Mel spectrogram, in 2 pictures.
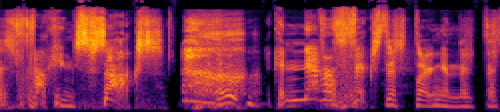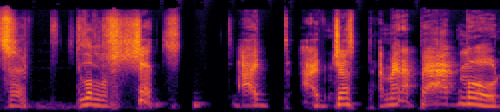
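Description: A put-on character voice sits at a middle pitch and moves at a fairly slow pace. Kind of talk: casual, profane. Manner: grumpy, frustrated.

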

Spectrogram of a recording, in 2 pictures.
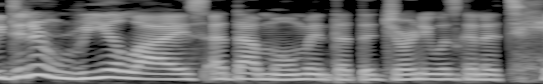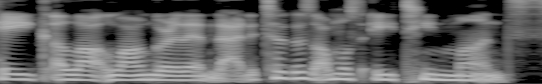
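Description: A woman with a Spanish accent talks at a fairly quick pace with hardly any pauses, medium pitch, ordinary pitch variation and very even loudness. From Guatemala, raised in Atlanta, Georgia. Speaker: medical student and nonprofit founder. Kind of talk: interview.

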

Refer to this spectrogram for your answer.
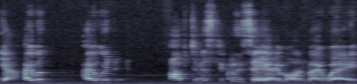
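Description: Her pitch swings very widely as the woman talks with an American accent. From US, parents from the South and Jersey City. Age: 30s. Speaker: meditation and yoga teacher. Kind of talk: casual chat.

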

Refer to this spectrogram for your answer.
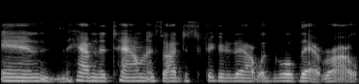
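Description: Against a quiet background, a woman with an American accent talks fairly quickly in an ordinary speaking voice pitched fairly low. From Ohio, US Midwest. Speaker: district manager, former bus driver. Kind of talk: interview.

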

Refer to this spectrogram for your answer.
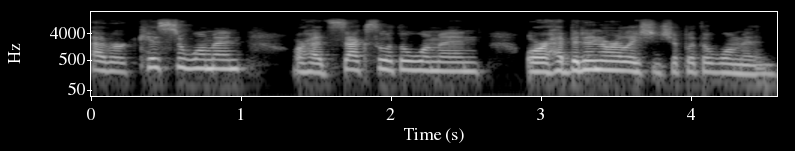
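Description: A woman at a very fast pace with ordinary pitch variation, against a quiet background. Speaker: podcast co-host. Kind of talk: casual chat.

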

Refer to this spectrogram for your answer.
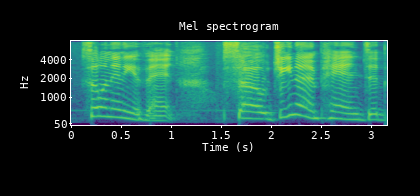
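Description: A woman's voice with lively intonation at a moderate pace, over noticeable background noise. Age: 30s. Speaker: podcast co-host. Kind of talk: casual chat.

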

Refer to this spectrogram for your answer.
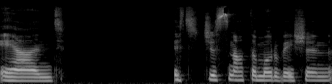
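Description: The recording is very clean, with a silent background. A woman at medium pitch, an unremarkable speaking voice, talks at a moderate pace. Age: 40s. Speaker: podcast host and life coach. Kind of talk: motivational solo podcast talk. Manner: conversational, with laughter.

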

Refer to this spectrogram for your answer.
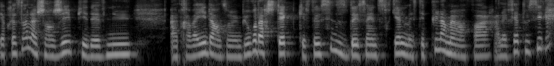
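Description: Talking at a very fast pace, a woman has a dark, mellow tone. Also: medium pitch for a woman, ordinary pitch variation. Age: 30s. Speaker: life coach. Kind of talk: interview. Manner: animated.

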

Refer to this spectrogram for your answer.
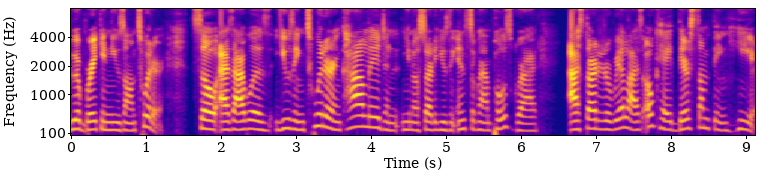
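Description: A woman with a normal speaking voice talks fairly quickly at medium pitch with ordinary pitch variation, the sound dry and close with no echo. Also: very clean recording, silent background. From New York City, the Bronx. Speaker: marketing consultant. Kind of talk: casual interview. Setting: studio.

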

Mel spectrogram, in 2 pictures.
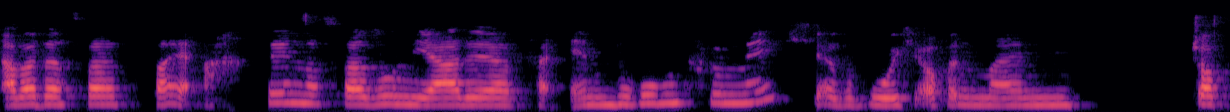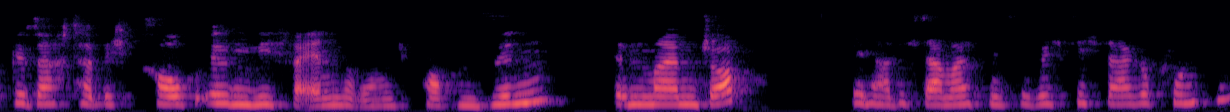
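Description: A woman talks fairly quickly in a normal speaking voice. Her pitch is fairly high and her intonation fairly even. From Frankfurt, Germany. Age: 40s. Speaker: essential oils consultant and massage therapist. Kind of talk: casual interview.

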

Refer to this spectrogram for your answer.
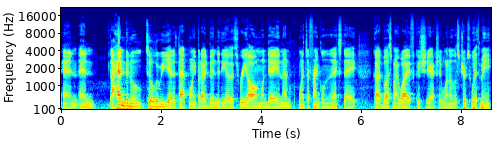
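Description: With an American accent, a man speaks very fast in a very deep, low pitch, his tone bright and sharp and his intonation fairly even. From Houston, Texas. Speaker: podcast host. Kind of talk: casual chat.

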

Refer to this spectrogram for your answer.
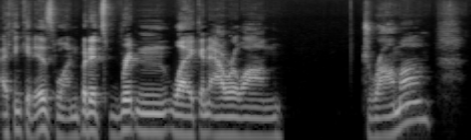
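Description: Recorded very cleanly against a silent background, a man with an American accent talks at a moderate pace and medium pitch in an unremarkable speaking voice. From US, Philadelphia. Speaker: television writer and comedian. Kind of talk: casual chat.

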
